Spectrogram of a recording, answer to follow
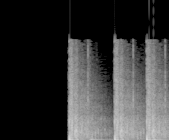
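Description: Gunshot sound effects laid over a silent soundtrack: three sharp shots about half a second apart, starting almost a second in out of dead silence, each with a short ring after it.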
